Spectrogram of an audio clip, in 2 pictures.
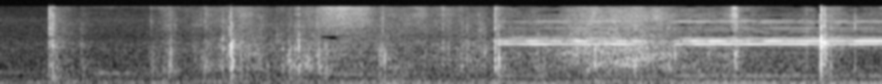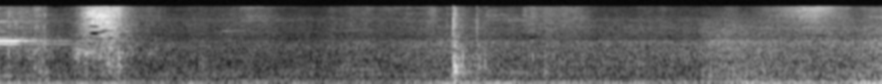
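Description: Cardboard box and clear plastic tray of a power bank being handled and opened: scattered clicks, knocks and rubbing, with a steady high tone lasting about a second and a half near the middle.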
